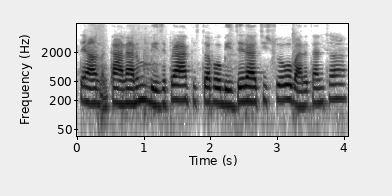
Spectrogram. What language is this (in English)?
Nepali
